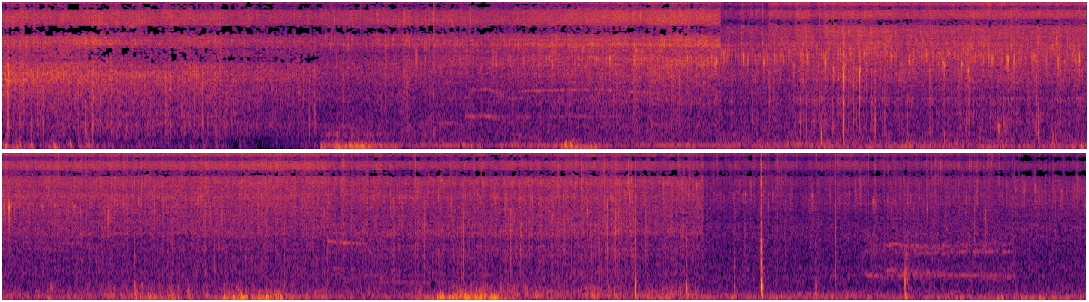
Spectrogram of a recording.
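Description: Whole octopus frying in hot oil in a wide pan: steady sizzling with fine crackles and spits. The sizzle is loudest for the first ten seconds, eases off a little later on, and a few sharp pops stand out.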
